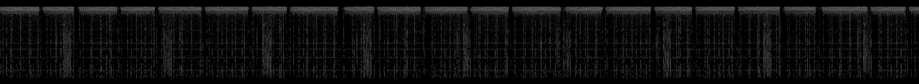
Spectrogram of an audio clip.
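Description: Steady electronic hiss from a digital night-vision scope's built-in recording, with faint regular ticks about twice a second.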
